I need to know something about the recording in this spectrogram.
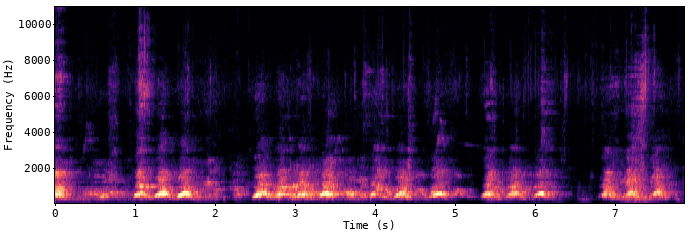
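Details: Dogs yapping in quick clustered barks, two short bouts separated by brief lulls, each bark a sharp mid-pitched yelp with ringing harmonics over a busy, crowded background.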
